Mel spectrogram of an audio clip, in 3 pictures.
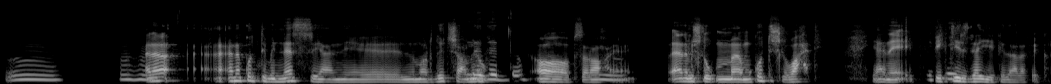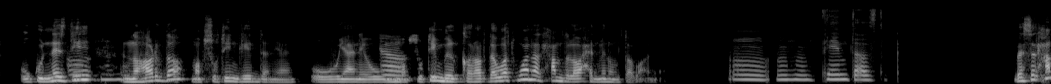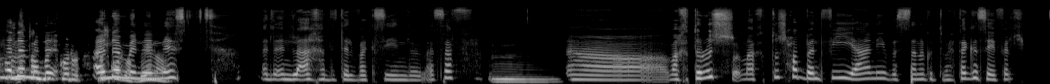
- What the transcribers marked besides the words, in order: chuckle; in English: "الvaccine"; tapping
- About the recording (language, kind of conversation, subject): Arabic, unstructured, إيه هي الأهداف اللي عايز تحققها في السنين الجاية؟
